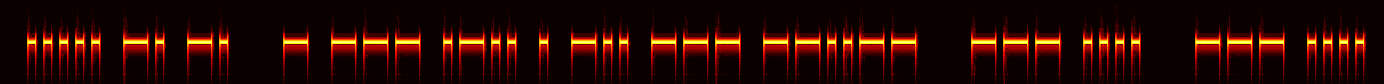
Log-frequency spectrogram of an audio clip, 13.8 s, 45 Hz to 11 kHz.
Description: Morse code, heard as a keyed tone, about 15 wpm, 700 Hz. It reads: 5NN TOLEDO, OH OH
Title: Practice QSO - Exchange 1 - Beginning - 15wpm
